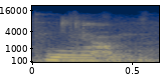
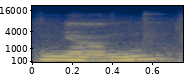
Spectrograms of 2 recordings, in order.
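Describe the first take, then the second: First: The word is said in the fourth tone. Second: The word is said in the second tone. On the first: It is the word's original tone. "the original tone, the fourth one" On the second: It is used in the word for coins. "in the coins pronunciation we use the second tone"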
